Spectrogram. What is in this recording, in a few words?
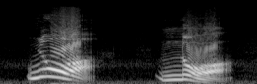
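"nuo4", Mandarin Chinese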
